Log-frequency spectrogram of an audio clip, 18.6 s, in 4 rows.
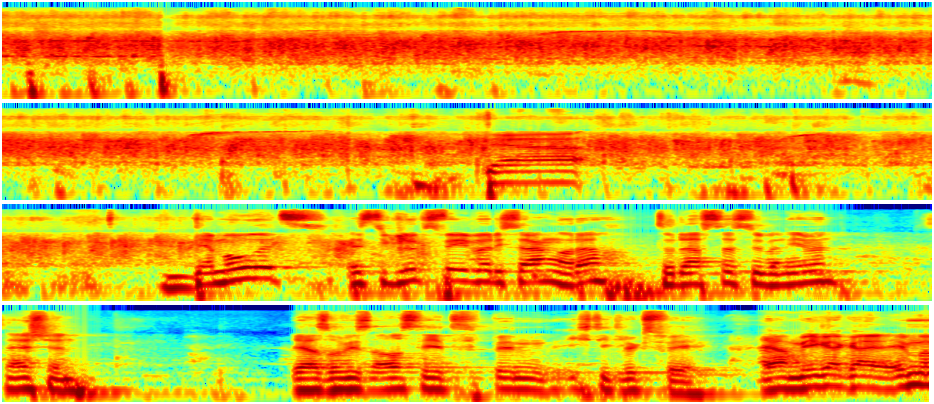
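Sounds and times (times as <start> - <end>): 
audience applause: 0.0 - 12.1
speech: 7.1 - 7.7, 10.1 - 14.5, 15.4 - 18.5.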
